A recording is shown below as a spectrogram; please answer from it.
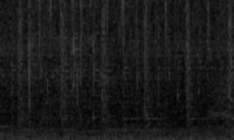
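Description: Water poured from a cup into a salt dough mixture, a faint, steady trickle and splash with small drips throughout, quiet and close with no talking.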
